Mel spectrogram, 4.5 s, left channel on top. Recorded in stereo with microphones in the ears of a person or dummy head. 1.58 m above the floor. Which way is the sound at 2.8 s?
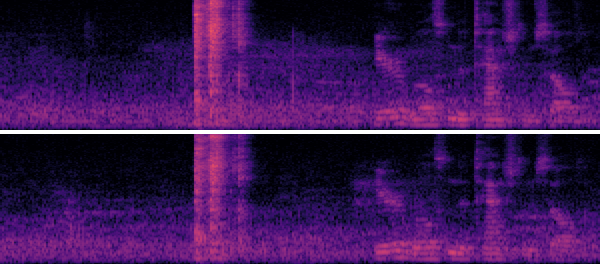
65° left (ahead or behind).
